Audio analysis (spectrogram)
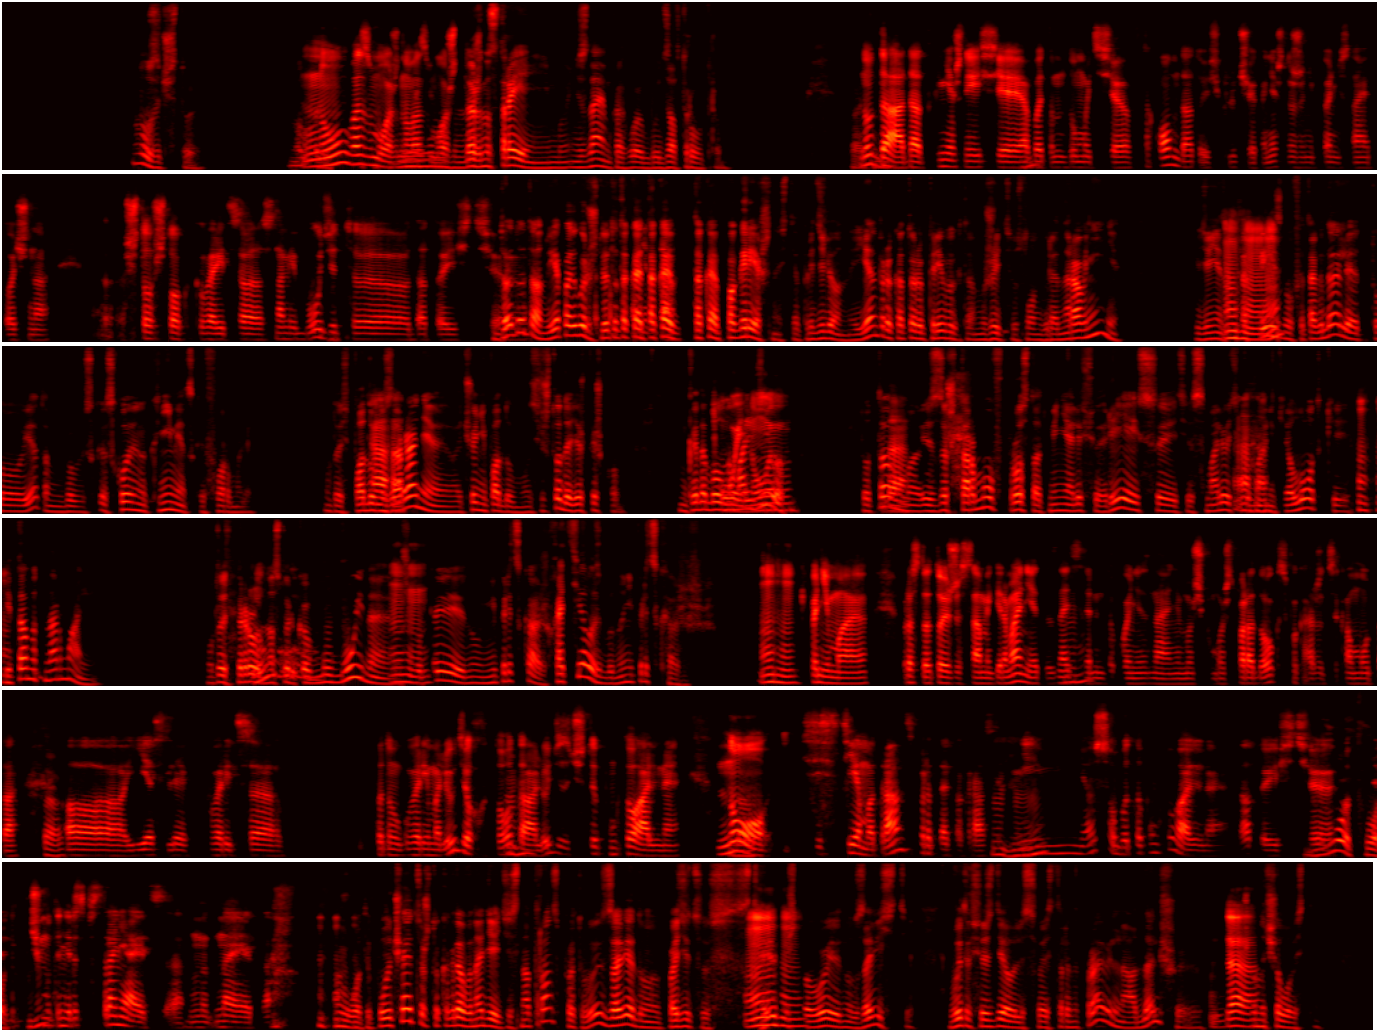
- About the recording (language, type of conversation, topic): Russian, unstructured, Почему люди не уважают чужое время?
- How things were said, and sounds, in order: other noise; other background noise; chuckle; laugh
